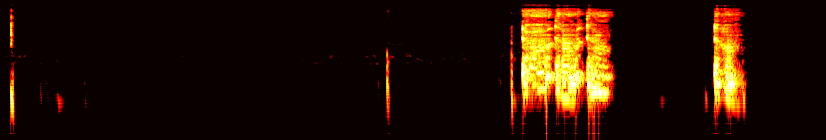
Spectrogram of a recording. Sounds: Cough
